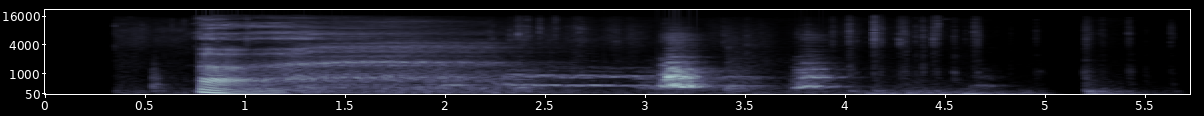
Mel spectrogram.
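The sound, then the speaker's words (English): A dog lets out a loud, drawn-out bark that trails into a whine, followed by three shorter, sharper barks spaced a second or so apart, with no talking. “Apparently, my dogs are beside.”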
